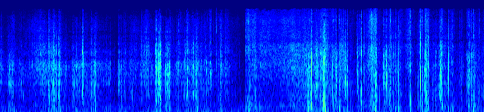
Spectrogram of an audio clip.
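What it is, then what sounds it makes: Stack of paper tea sachets crinkled. A fanned bundle of filled camomile tea sachets in thin paper is held in one hand while fingertips and medium nails riffle through and crinkle the paper edges, then squeeze the bundle. Dense, bright, dry paper crinkles and rustles come in quick, uneven bursts with almost no ring. Around the midpoint the sound turns into a steadier, fuller crunching from the squeezing.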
